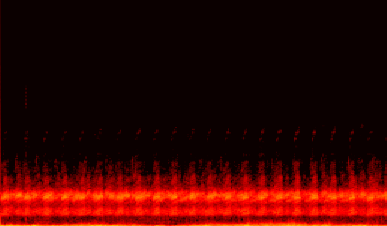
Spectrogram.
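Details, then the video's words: Frog chorus on a summer night: dense overlapping croaking forms a steady two-toned trill, with rapid pulses over the higher tone; low rumbling noise runs underneath throughout. "Cool frog sound"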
